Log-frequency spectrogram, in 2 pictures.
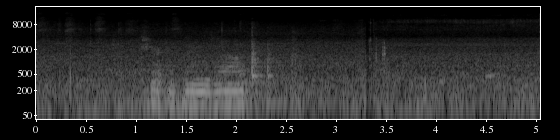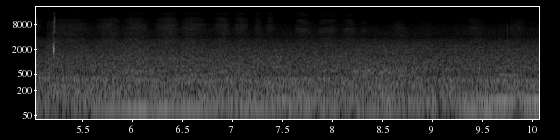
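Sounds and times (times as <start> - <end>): pencil scratching on paper: 0.0 - 2.0, 5.3 - 10.0.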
